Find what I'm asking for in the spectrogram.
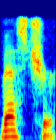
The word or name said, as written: vesture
